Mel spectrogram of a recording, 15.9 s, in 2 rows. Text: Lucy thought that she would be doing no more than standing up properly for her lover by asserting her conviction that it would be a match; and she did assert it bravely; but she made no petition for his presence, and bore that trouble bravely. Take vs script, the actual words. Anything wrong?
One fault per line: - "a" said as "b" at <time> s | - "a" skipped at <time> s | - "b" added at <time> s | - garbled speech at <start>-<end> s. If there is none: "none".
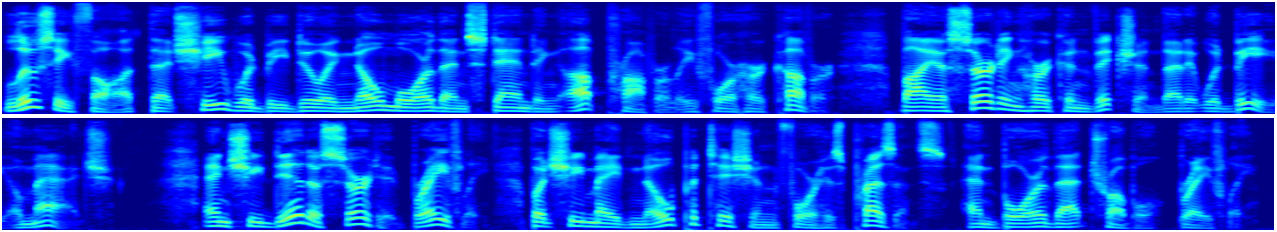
- "lover" said as "cover" at 4.8 s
